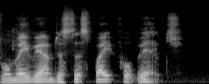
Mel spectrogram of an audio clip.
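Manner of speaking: little, snide, smart-alecky voice. Retelling a woman's snide reply when confronted in a bedroom: imitating a smart aleck voice. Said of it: "she gets that little smart aleck voice".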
